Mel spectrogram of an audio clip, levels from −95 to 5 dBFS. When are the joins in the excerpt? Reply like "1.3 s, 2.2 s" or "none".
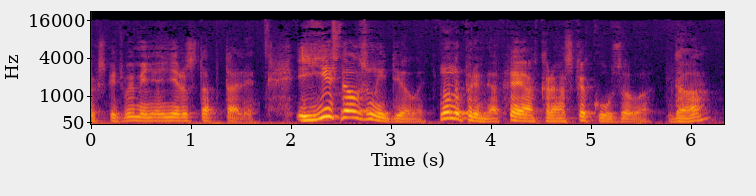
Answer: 2.5 s, 3.4 s, 4.2 s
